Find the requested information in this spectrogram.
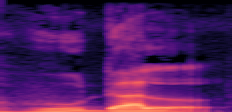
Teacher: Bunyi tanwinnya dimasukkan ke huruf lam, melebur ke huruf lam. Kita baca hudal. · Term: idgham bila gunnah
